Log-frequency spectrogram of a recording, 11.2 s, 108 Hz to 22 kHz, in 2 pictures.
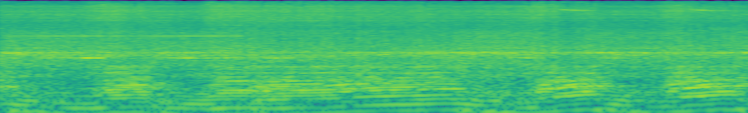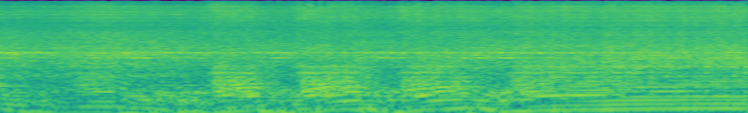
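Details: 2002 Polaris Magnum 325 4x4 ATV, bought as a non-runner needing a carb clean, first start without choke. The single-cylinder idles steadily, blips up and settles back cleanly with no knock, with a beeping battery; sounds really good.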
